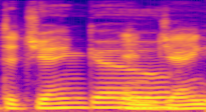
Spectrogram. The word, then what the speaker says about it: Django: name i can't remember he's in django he's in hatefulness the d is silent man he says it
